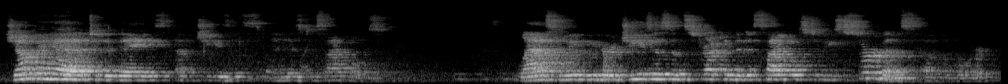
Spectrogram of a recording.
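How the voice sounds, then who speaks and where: A middle-aged woman preacher giving a slow, deliberate sermon from a pulpit, asking rhetorical questions, recorded from the back of a large church. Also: medium pitch, a little hiss or hum. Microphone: far camera at the back of the church. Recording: echoey church hall from far off.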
